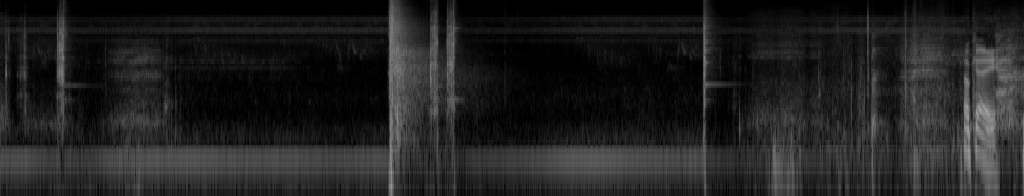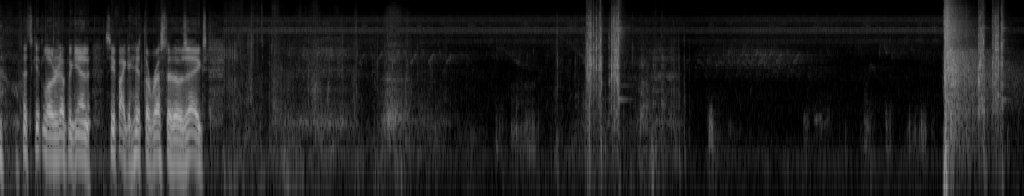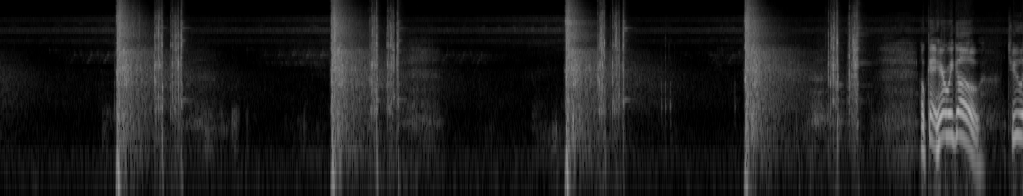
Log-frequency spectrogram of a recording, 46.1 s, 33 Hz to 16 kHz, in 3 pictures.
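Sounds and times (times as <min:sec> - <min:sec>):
mechanical clicks of gun action: 0:00.0 - 0:01.2, 0:05.9 - 0:07.0, 0:24.1 - 0:24.9, 0:29.7 - 0:30.6, 0:32.6 - 0:33.6, 0:35.8 - 0:36.9, 0:39.3 - 0:40.8, 0:42.0 - 0:43.8
rifle shots: 0:05.8 - 0:07.0, 0:29.5 - 0:30.6, 0:32.5 - 0:33.6, 0:35.7 - 0:36.9, 0:39.2 - 0:40.3, 0:41.9 - 0:43.7.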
